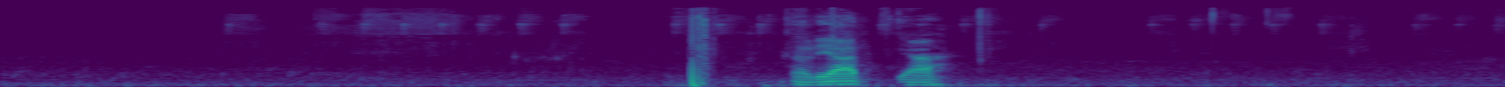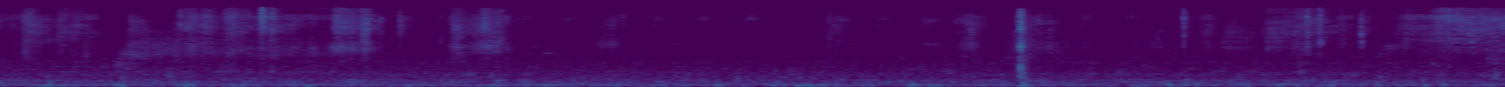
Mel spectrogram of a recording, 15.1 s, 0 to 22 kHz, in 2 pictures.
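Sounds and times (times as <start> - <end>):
faint rustling and scraping: 1.1 - 3.0, 6.6 - 15.0
sharp click: 3.4 - 5.1.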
